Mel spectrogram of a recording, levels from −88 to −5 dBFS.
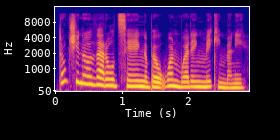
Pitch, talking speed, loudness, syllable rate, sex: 255 Hz, 225 wpm, -13 LUFS, 5.7 syllables/s, female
